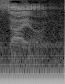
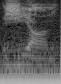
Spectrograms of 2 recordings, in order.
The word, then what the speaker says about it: Xion: It's not pronounced as Zion. I thought it was Zion for a while. It is Xion.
